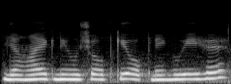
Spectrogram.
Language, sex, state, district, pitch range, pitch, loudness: Hindi, female, Madhya Pradesh, Bhopal, 225-245 Hz, 230 Hz, -9 LUFS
